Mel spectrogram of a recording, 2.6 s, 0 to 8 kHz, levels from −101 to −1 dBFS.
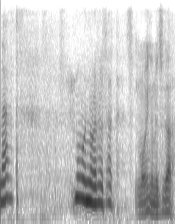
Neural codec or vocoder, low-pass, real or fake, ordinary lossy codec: codec, 16 kHz in and 24 kHz out, 0.4 kbps, LongCat-Audio-Codec, four codebook decoder; 7.2 kHz; fake; Opus, 32 kbps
